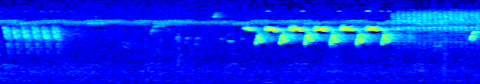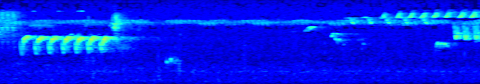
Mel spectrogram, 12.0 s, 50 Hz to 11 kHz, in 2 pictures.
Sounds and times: Nightingale singing 0:00.0 - 0:08.3
crickets chirping 0:00.0 - 0:12.0
wind on a Pine tree 0:00.0 - 0:12.0
Nightingale singing 0:09.7 - 0:12.0

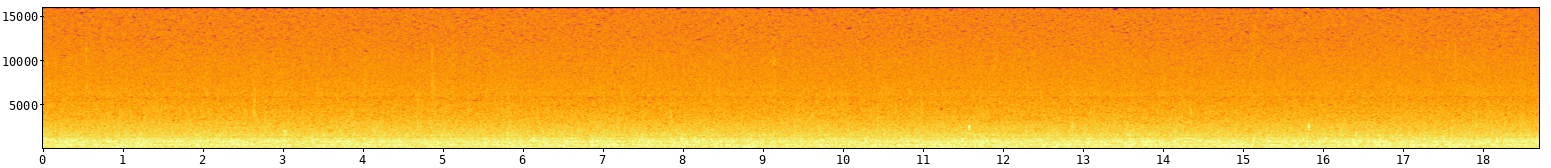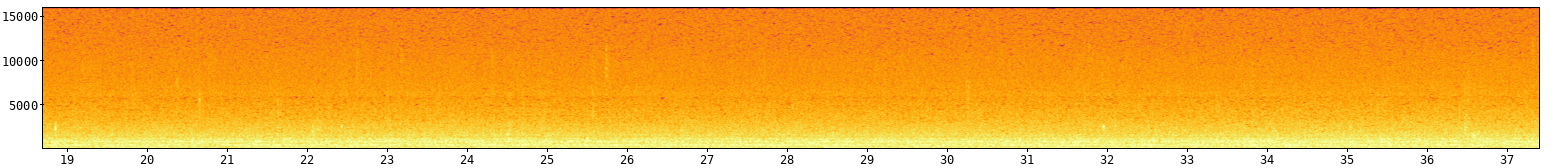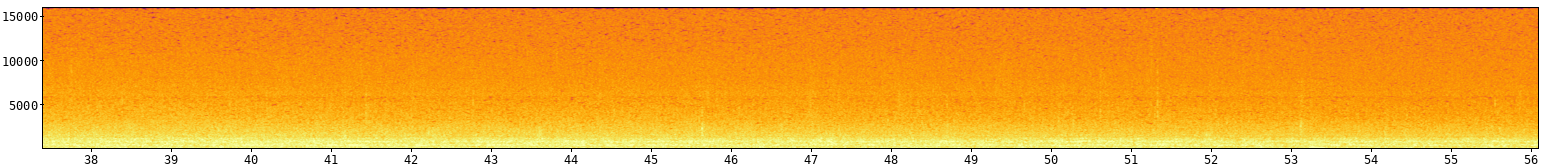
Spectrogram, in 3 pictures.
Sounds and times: rain 0:00.0 - 0:56.0

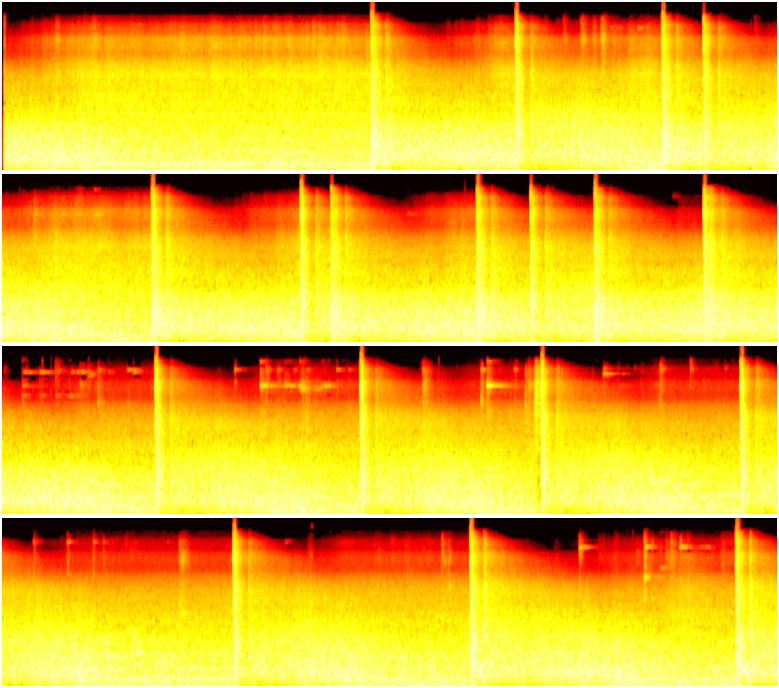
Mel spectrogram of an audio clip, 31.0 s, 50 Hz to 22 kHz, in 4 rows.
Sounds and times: Shooting 9mm in two gun booths 0:03.4 - 0:08.4
Shooting 9mm in two gun booths 0:09.1 - 0:22.2
Shooting 9mm in two gun booths 0:22.8 - 0:24.3
Shooting 9mm in two gun booths 0:25.4 - 0:26.7
Shooting 9mm in two gun booths 0:27.7 - 0:29.8
Shooting 9mm in two gun booths 0:30.4 - 0:31.0

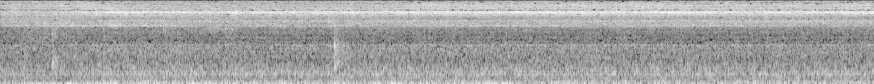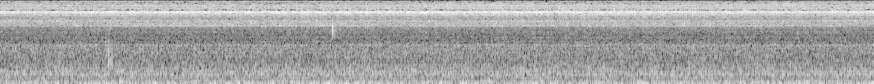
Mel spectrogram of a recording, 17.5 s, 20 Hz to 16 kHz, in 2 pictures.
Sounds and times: Gas stove clicking fire burner 0:00.0 - 0:06.2
Gas stove clicking fire burner 0:09.2 - 0:13.4

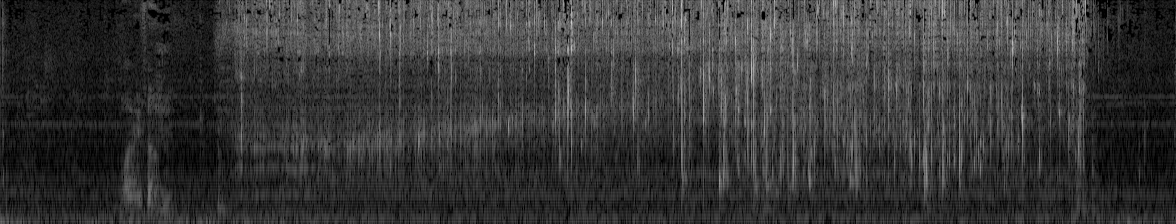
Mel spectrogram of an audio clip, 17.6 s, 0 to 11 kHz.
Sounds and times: Water Fountain 0:03.3 - 0:16.4

